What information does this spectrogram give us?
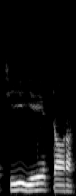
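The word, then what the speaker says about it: theatre: हम ऐसे पढ़ते हैं थिएटर, थिएटर, ठीक है। तो ए, गाँव घर में देसी भाषा में ठेठर बोलता है, अरे बेवकूफ कहीं का, थिएटर बोलते हैं उसको, याद रखिएगा, थिएटर,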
